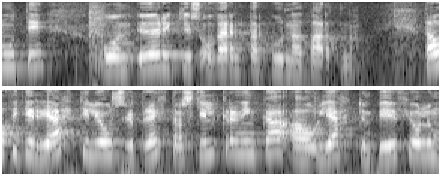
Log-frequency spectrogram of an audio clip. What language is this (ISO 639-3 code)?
isl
